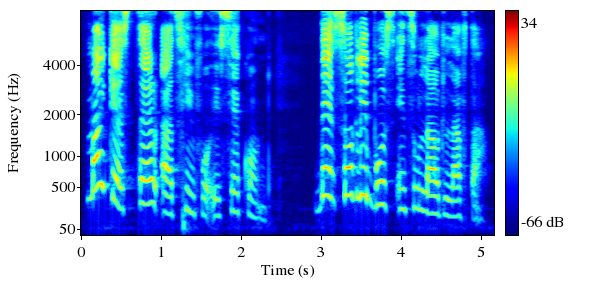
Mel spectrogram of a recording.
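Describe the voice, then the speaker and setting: A woman's voice: fairly high pitch, sing-song, a little slow, a little mellow. A woman narrating a scripted folktale as a storyteller, with dramatic, emphatic delivery.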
